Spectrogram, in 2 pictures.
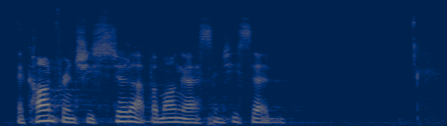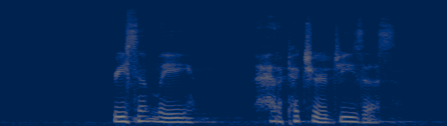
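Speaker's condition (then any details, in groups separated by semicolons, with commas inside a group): No condition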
